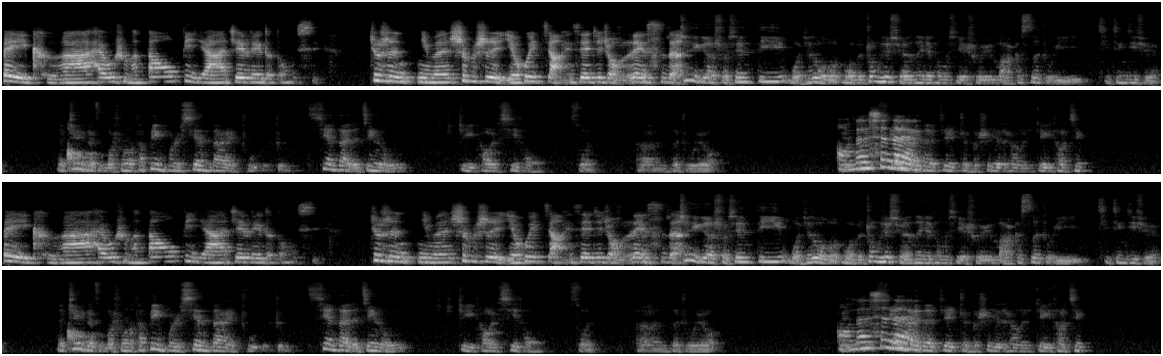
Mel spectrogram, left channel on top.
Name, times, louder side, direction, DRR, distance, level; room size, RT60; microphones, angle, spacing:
voice 1, 0.0-3.1 3.7-6.8 12.2-12.5 19.9-20.7, left 4 dB, 90° left, 0.6 m, -22 dB
voice 2, 6.4-11.6 12.1-15.6 16.2-17.0 17.3-17.5 17.9-18.8 20.0-22.4, equal, 20° right, 0.3 m, -30 dB
2.5 x 2.0 x 2.5 m
head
